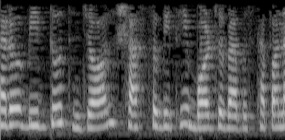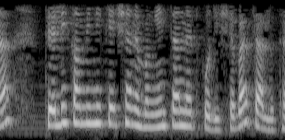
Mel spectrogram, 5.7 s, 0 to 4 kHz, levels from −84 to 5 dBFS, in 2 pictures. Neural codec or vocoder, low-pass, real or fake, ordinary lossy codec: none; 3.6 kHz; real; none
